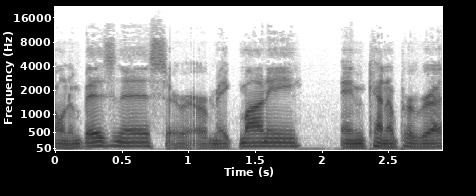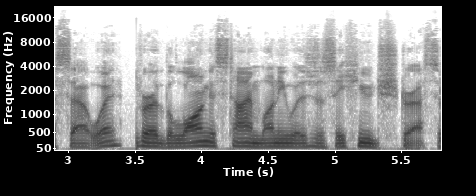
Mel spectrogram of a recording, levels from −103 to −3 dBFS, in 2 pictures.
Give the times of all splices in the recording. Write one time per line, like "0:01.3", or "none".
0:02.0
0:03.5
